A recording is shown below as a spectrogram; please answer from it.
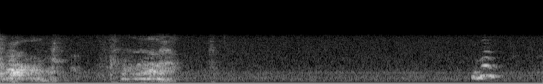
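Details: Shelties playing in the house with a cat toy as the cat dodges; Krystal, aged ten, is the more active of the two dogs. Rough, drawn-out vocal bursts open the clip, then a short bark follows after a pause.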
